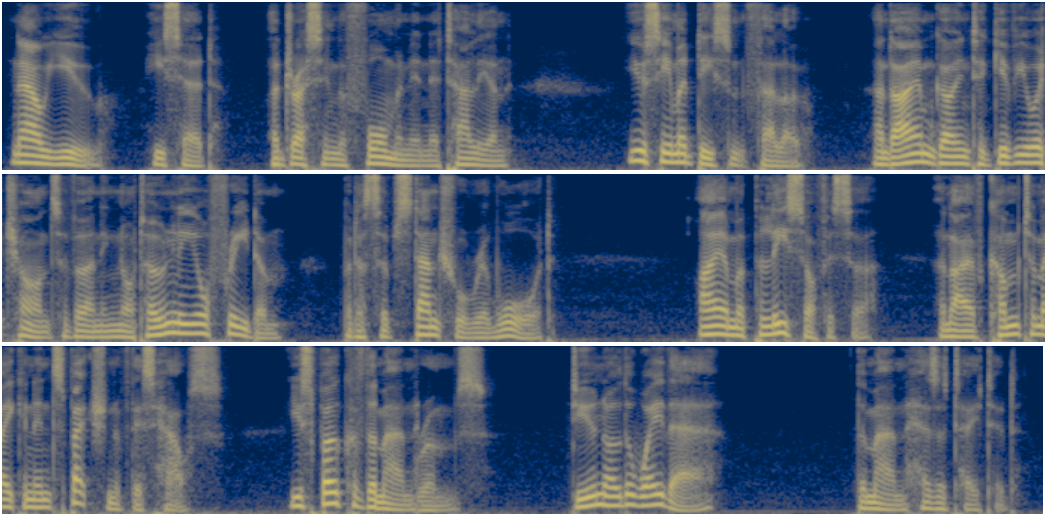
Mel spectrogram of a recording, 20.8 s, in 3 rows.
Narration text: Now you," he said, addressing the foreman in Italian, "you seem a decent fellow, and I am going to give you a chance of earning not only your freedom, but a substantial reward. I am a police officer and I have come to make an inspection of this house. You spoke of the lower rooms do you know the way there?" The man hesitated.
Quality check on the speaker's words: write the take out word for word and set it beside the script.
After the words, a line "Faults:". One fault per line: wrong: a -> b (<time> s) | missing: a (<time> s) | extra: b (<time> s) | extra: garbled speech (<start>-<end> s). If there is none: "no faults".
Now you," he said, addressing the foreman in Italian, "you seem a decent fellow, and I am going to give you a chance of earning not only your freedom, but a substantial reward. I am a police officer and I have come to make an inspection of this house. You spoke of the man rooms do you know the way there?" The man hesitated.
Faults:
wrong: lower -> man (16.4 s)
